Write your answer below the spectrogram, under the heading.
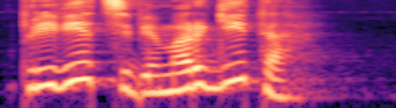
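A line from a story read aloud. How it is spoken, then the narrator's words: Exclaimed. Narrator (Russian): воскликнул он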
